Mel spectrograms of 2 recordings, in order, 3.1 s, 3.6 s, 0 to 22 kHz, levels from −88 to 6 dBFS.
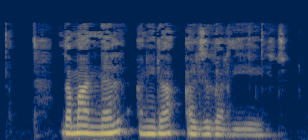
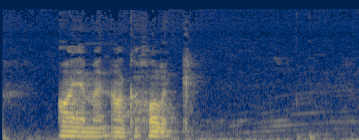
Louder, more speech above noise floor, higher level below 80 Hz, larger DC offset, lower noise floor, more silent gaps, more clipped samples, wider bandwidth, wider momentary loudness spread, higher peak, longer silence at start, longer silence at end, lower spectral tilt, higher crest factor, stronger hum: second, -23 LUFS vs -16 LUFS; second, 22 dB vs 30 dB; second, -62 dBFS vs -44 dBFS; neither; about the same, -45 dBFS vs -46 dBFS; neither; neither; second, 11.5 kHz vs 16.5 kHz; about the same, 19 LU vs 18 LU; second, -8 dBFS vs -2 dBFS; first, 0.35 s vs 0.05 s; first, 0.25 s vs 0.05 s; second, -5.5 dB/octave vs -8 dB/octave; about the same, 18 dB vs 18 dB; neither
